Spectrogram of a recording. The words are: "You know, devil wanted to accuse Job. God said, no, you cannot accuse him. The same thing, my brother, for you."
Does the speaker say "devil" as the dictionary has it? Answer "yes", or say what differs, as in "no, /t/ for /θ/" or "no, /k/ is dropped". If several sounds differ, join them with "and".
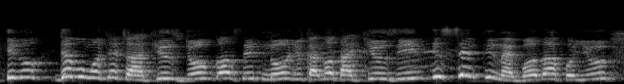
no, /n/ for /l/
